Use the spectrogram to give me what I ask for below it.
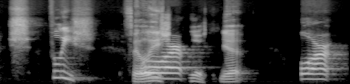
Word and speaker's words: feliz: So, for example, if you say feliz, you also pronounce this Z as sh, the same sound as the S at the end, exactly the same. Sh, feliz.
